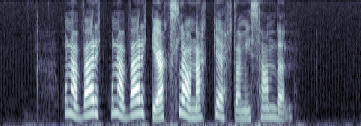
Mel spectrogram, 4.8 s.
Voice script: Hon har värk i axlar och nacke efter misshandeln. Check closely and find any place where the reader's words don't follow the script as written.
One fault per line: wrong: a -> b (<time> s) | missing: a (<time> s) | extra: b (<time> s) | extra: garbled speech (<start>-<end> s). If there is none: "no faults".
extra: hon har värk (1.5 s)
